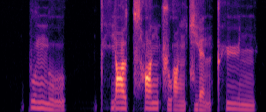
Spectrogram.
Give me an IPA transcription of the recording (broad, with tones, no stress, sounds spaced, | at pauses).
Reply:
p u˦ n̪ ṵ˨˩ | pʰ j ɑ˦ ʊ̯ t͡sʰ ɑ˦ ŋ ʈ͡ʂ w ɑ˨˦ ŋ t͡ɕ j ɛ̰˨˩ n pʰ y˥˨ n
